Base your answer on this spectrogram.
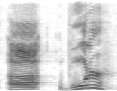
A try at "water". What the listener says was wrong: water. No, water. You did your Philadelphia water.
